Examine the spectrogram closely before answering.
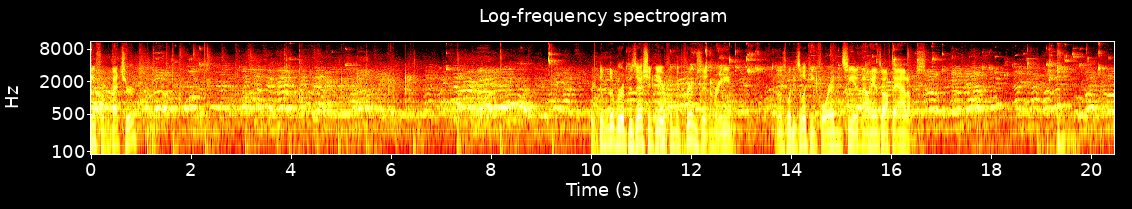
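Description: Sneakers squeak sharply on a hardwood floor.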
